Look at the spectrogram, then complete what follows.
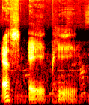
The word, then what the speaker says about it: SAP: on the first day it is called s-a-p yes it is not an acronym a pronounceable acronym it is an initialism its initialism now except that's when it's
